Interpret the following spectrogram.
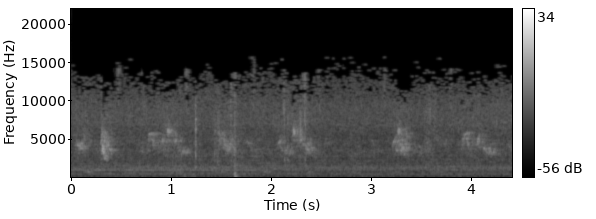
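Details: Honey bees humming as nucleus colonies are formed the old way from a previously gathered forager swarm, 15 May 2018; a dense, steady low drone with short chirping birdsong above and one sharp click.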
